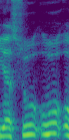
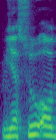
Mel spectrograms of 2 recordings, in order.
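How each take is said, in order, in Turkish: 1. Son ünlü uzatılarak uzun u olarak okunur. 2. Son ünlü kısa okunur. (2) "değil"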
